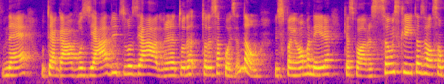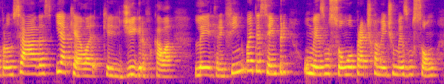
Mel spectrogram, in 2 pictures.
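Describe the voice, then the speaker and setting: Lady teaching spanish sounds, chatty and lively, bit of room echo. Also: on the high side, fairly quick, few pauses. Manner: lively, explanatory, demonstrates pronunciations. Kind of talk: casual video lesson.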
